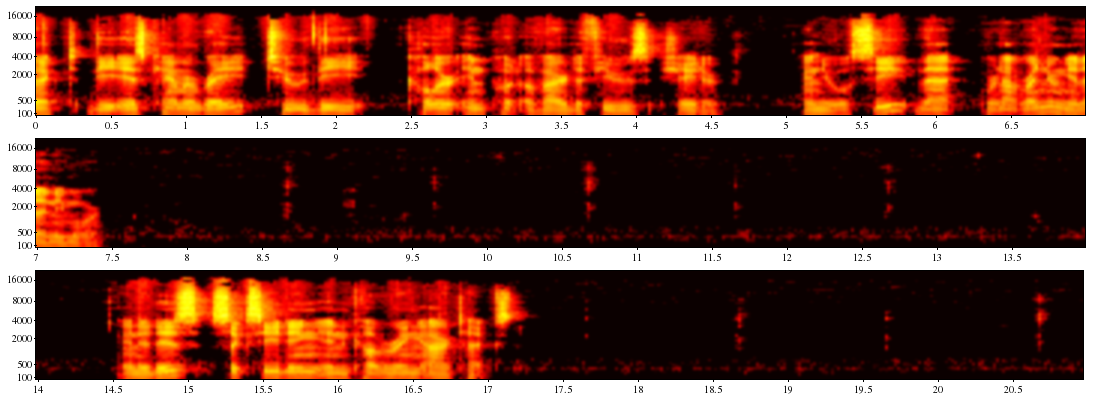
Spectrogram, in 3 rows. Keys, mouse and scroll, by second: 1.2-3.2 drag, 3.6 click, 4.4 shift+z, 6.3 z, 6.5 z, 7.5 g, 10.0 shift+z, 10.6 g, 20.5 z, 20.7 z.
